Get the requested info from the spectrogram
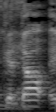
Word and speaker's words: Gadot: It's the whole Gal Gadot, Gal Gadot situation. – Gadot is correct. – I call Gadot.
